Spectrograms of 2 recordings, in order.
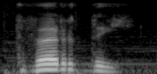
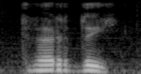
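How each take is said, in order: No difference in how they are said.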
